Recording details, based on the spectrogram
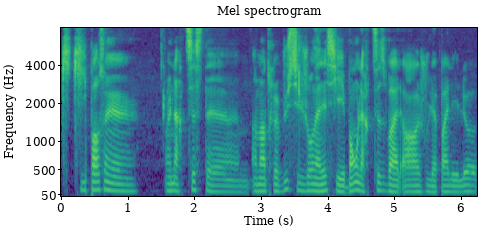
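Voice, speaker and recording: With monotone, flat intonation, a man talks at a moderate pace and a medium pitch. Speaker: comedian. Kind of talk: casual chat.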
